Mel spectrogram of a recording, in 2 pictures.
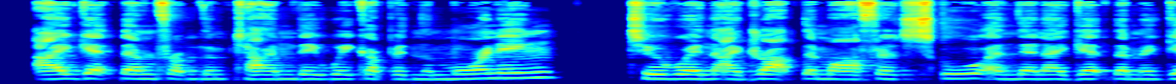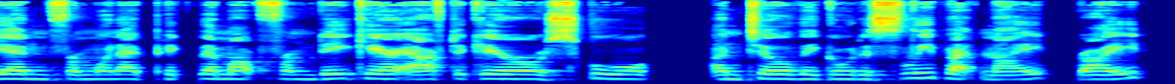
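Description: A woman with a slight Trinidadian accent speaks at a fairly low pitch with monotone, flat intonation, in a dry, close sound with no echo. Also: moderate pace. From Trinidad and Tobago. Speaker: nonprofit area director. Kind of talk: casual interview conversation.

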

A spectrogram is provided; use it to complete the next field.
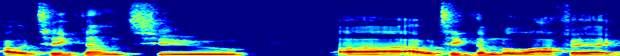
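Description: This man talks at a moderate pace with an American accent and a medium pitch. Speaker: teacher and entrepreneur. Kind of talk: interview.

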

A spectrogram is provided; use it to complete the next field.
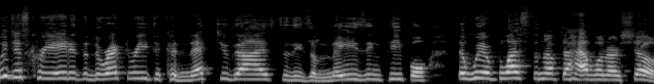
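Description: Speech at a moderate pace comes through in a very clean recording with a silent background. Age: 50s. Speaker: podcast host. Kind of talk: casual interview. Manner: animated.

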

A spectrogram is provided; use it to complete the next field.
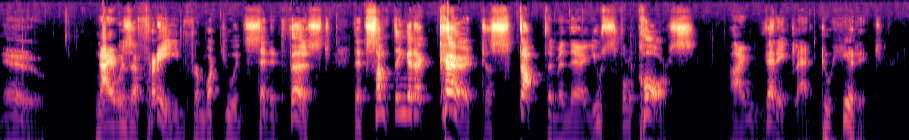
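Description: A gruff, put-on character voice from a man, medium in pitch and moderate in pace. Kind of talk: radio drama acting. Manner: gruff, scornful, curt.

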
